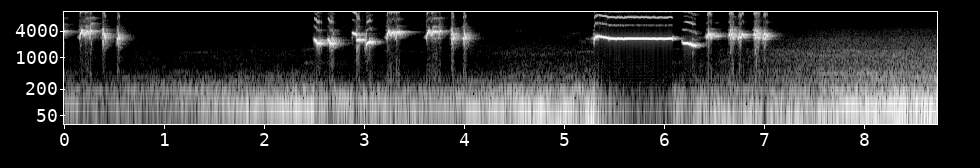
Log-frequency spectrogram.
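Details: Orange-headed thrush training lure: short groups of quick, high chirping notes, a long steady pure whistle held for most of a second, then more fast notes fading into background hiss.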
